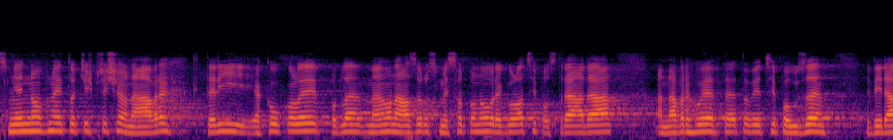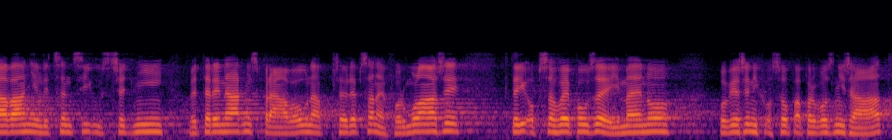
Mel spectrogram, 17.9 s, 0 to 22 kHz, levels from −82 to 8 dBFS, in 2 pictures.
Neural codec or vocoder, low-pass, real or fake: none; 5.4 kHz; real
